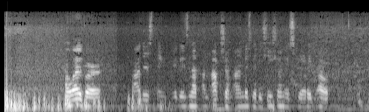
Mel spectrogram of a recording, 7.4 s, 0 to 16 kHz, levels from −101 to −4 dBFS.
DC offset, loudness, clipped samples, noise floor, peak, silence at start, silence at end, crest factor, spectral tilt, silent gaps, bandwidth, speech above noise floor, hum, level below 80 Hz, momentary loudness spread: under 0.1%; -18 LUFS; under 0.1%; -42 dBFS; 0 dBFS; 0.1 s; 0.2 s; 18 dB; -6 dB/octave; none; 11.5 kHz; 22 dB; none; -32 dBFS; 20 LU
